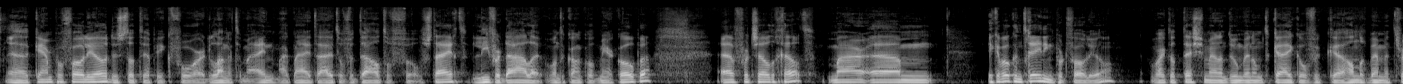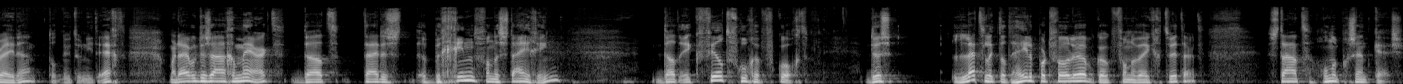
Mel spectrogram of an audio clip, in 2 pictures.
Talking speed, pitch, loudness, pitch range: 215 wpm, 110 Hz, -19 LUFS, 90-130 Hz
